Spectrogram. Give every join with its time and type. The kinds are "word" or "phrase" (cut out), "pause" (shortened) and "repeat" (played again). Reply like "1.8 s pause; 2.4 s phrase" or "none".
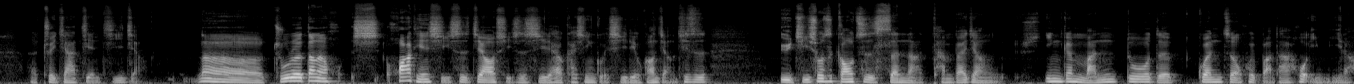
11.9 s pause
